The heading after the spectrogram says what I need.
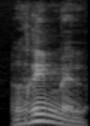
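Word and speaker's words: גימל: Por exemplo, quando eu leio na Torá e tem a letra Gimel sem dagesh, eu pronuncio R, Rimmel. Ou seja, neste caso eu vou dizer Vehatzeira Ramhi. Ram e não Gam, tá bom?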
